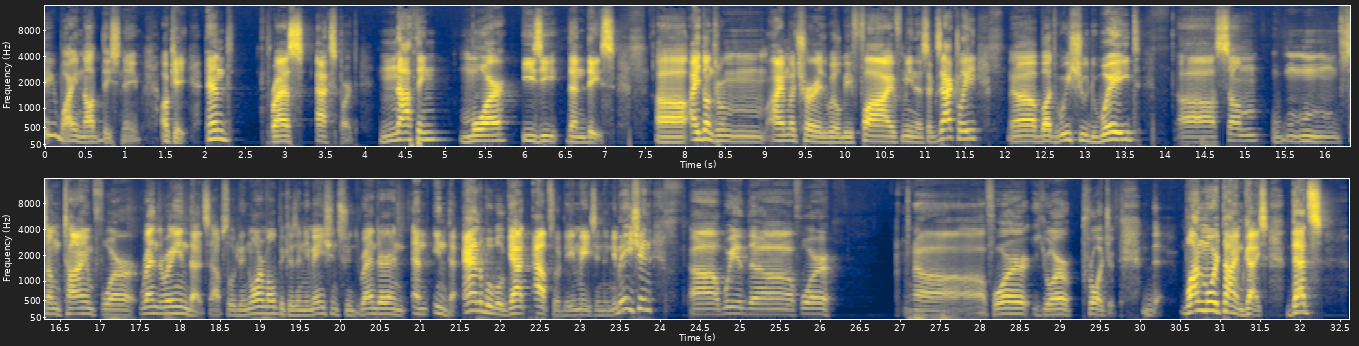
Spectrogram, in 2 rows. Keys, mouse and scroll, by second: 0.4 click, 2.7 click, 2.8 click.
